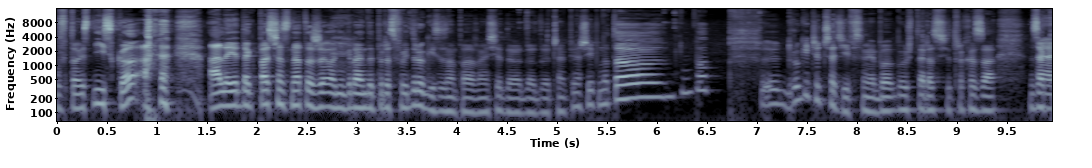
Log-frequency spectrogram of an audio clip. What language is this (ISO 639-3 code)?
pol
